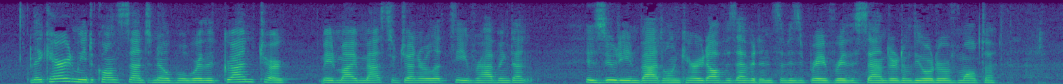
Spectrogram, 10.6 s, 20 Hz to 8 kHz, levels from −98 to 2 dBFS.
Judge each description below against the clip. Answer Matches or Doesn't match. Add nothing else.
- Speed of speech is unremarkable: Doesn't match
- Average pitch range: Doesn't match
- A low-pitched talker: Doesn't match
